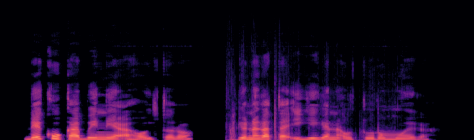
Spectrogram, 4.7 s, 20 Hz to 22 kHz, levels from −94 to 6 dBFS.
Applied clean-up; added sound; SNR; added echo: neural mask model DeepFilterNet 3.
